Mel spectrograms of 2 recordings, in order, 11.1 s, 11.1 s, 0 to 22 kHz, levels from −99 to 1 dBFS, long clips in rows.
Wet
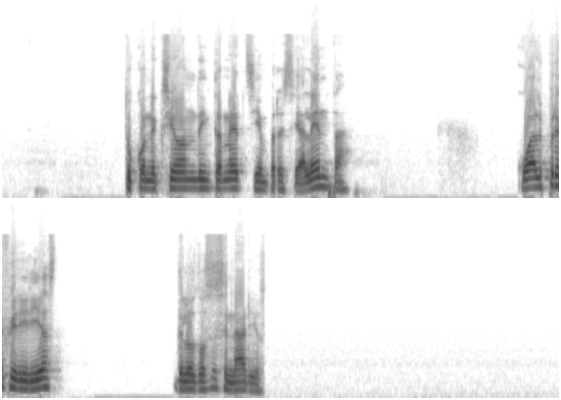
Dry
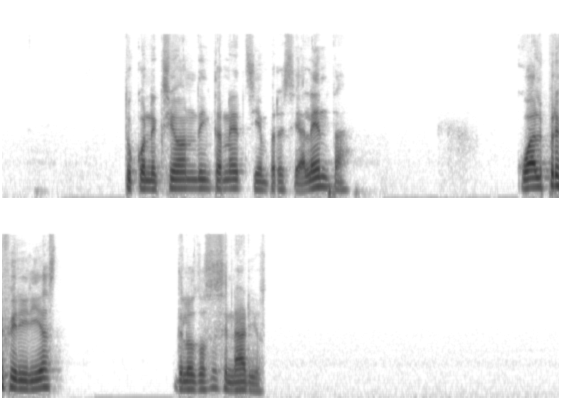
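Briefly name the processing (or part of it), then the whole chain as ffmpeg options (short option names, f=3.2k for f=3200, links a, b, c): limiter into clipper: -af "alimiter=limit=-17dB:level=0:latency=1:release=194,asoftclip=type=hard:threshold=-19dB"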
